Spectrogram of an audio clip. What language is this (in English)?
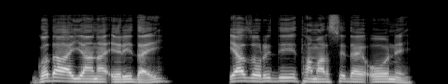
Gofa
